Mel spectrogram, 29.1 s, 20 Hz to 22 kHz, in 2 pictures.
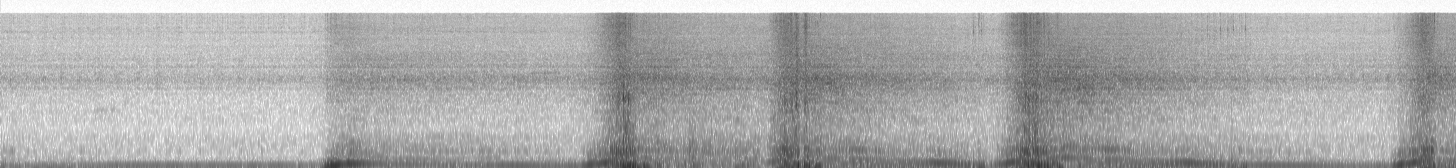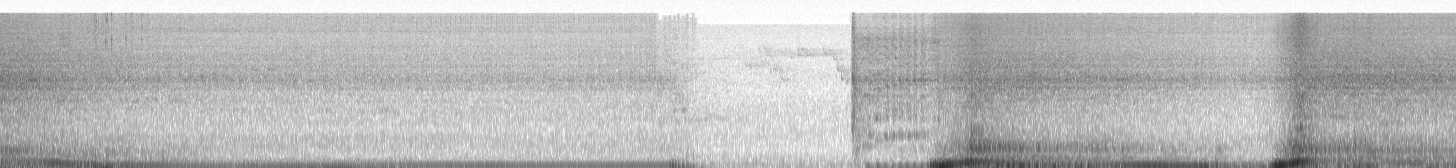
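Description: Range Rover Velar SVAutobiography's supercharged 5.0-litre V8 idling through its quad exhaust, blipped about five times, each rev sweeping up and falling back to idle. Near the end it goes almost silent for about a second and a half, then comes back with a loud flare and another sharp rev.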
